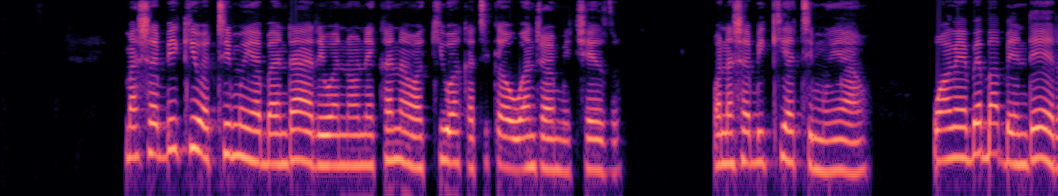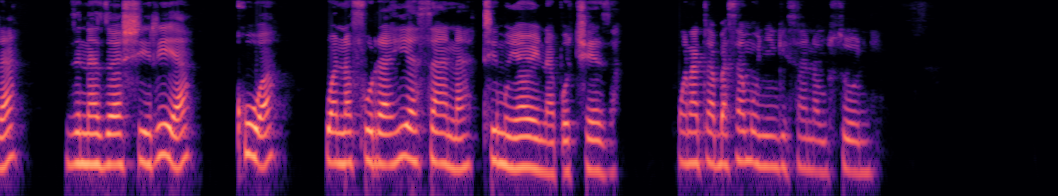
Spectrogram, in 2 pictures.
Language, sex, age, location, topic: Swahili, female, 25-35, Kisumu, government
